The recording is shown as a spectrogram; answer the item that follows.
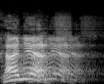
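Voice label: narration game set Russian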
